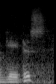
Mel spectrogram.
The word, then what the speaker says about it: Gatiss: and very simply at Gatiss. By the way, for all of you out there who've been mispronouncing his name for years, that's how it's pronounced. I got that right? Just think gay.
